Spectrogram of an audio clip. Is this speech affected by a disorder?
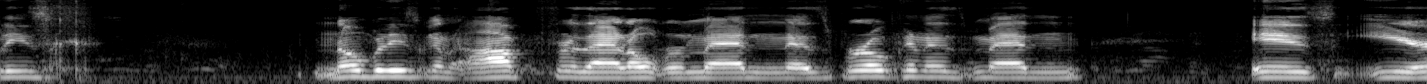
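Yes: cerebral palsy.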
